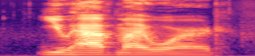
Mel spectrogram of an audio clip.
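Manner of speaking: brief, curt, terse delivery. A game master voices a character who gives the players his word: terse, short delivery. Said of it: "in a very like terse, short".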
